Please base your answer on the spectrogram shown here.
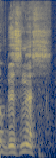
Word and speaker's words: business: How is your business? How is your business? Business. Ippadi sollalama business. How is your business? It's wrong pronunciation. Nalla namachukenga. After A-E-I-O-U, S comes. S is changed to Z.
